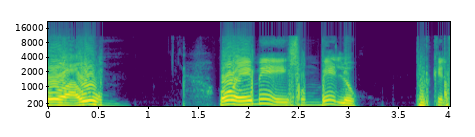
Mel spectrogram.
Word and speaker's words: Om: inicial om o aú om es un velo porque la frase manú no consta de seis partes sino de siete sílabas Pues la primera sílaba es doble y debidamente pronunciada es a gu um y tiene esencia trina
